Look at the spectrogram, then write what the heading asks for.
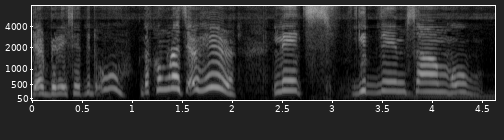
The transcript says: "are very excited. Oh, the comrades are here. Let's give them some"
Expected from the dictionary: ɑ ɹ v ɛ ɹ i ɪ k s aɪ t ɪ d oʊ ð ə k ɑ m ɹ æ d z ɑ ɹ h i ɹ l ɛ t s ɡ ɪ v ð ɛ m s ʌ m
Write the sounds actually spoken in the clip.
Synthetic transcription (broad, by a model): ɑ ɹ b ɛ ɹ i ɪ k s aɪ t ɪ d oʊ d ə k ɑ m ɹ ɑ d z ɑ ɹ h i ɹ l ɛ t s ɡ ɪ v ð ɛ m s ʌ m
